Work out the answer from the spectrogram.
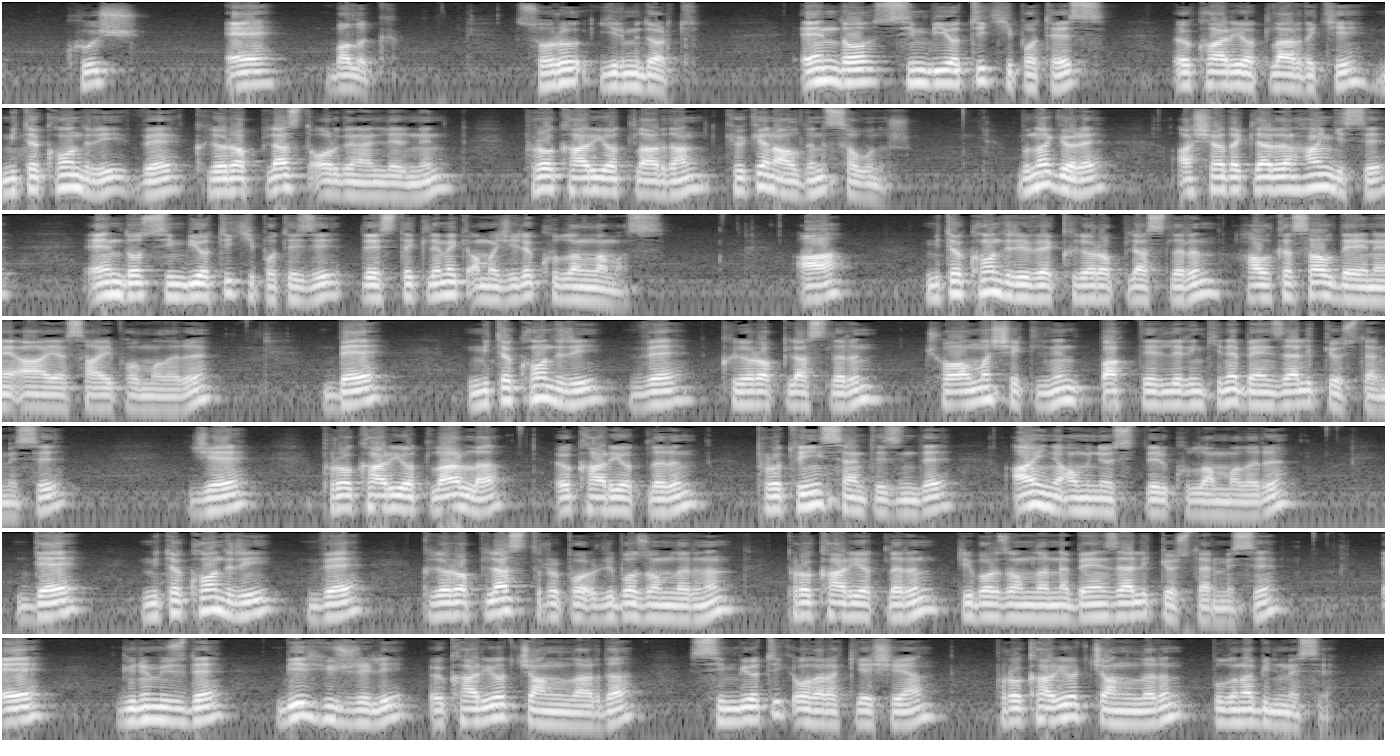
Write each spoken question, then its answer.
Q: Buna göre aşağıdakilerden hangisi endosimbiyotik hipotezi desteklemek amacıyla kullanılamaz?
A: Doğru yanıt C şıkkı.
